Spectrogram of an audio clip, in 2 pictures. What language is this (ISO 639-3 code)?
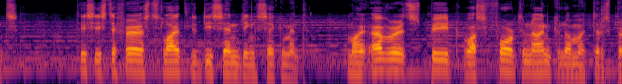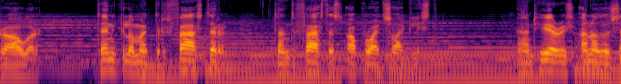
fin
